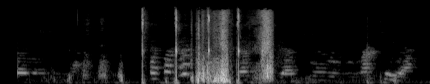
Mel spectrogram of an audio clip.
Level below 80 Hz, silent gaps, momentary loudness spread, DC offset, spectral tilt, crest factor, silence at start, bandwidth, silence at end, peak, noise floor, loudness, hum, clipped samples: -52 dBFS; none; 24 LU; under 0.1%; -3.5 dB/octave; 26 dB; 0.15 s; 15.5 kHz; 0.2 s; 0 dBFS; -53 dBFS; -22 LUFS; none; under 0.1%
